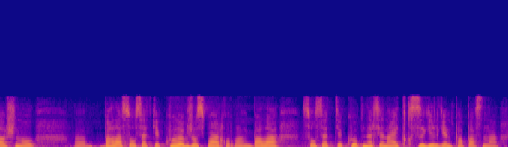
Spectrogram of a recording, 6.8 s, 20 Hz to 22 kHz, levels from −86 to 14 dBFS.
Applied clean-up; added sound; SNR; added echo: neural separator model SepFormer DNS4.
